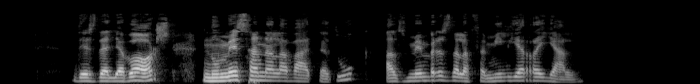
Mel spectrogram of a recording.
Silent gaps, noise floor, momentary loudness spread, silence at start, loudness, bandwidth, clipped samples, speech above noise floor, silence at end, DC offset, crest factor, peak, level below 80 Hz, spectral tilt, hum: none; under -90 dBFS; 16 LU; 0.75 s; -22 LUFS; 11.5 kHz; under 0.1%; over 68 dB; 1.25 s; under 0.1%; 22 dB; 0 dBFS; -66 dBFS; -5.5 dB/octave; none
